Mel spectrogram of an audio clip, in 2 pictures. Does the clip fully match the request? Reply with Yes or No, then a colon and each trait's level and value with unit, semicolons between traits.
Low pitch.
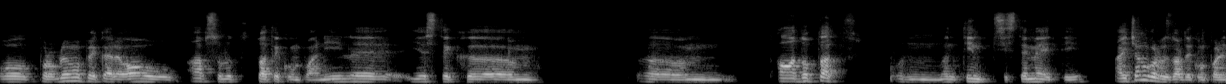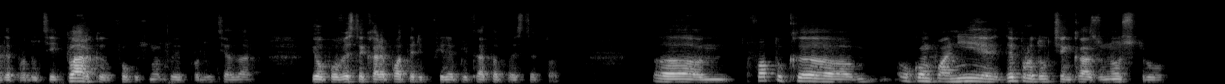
Yes: low, 120 Hz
